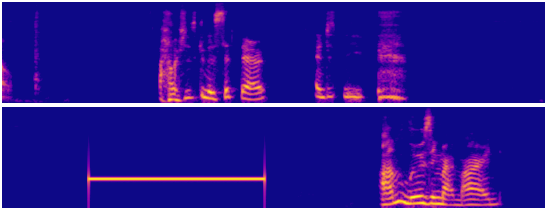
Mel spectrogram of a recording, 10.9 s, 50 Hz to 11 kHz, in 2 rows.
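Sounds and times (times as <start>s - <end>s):
speech: 1.6s - 4.1s, 9.2s - 10.5s
censor bleep: 6.3s - 8.1s.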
